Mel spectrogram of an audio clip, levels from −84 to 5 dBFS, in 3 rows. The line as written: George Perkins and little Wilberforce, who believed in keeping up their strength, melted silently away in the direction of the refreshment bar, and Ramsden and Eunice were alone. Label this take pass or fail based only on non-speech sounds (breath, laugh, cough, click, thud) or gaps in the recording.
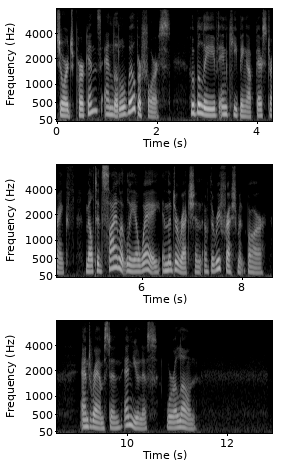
pass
